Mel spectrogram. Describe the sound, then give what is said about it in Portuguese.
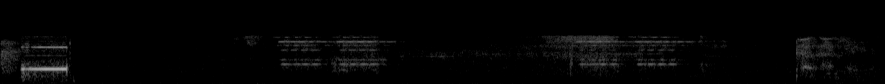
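A single loud, steady mid-pitched voicemail beep sounds at the very start, followed by muffled, narrow-band telephone voices speaking for several seconds. “Grave seu recado agora.”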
